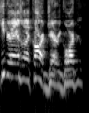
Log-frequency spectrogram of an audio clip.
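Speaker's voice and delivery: loud, sarcastic, mocking police officer voice. Retelling what a cop told a man: imitating a sarcastic cop. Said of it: "this cop is being very sarcastic".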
